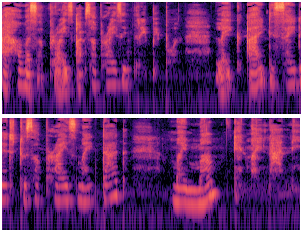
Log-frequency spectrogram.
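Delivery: hushed, whispered delivery. A youtuber plans a surprise and doesn't want anyone to hear: whispering. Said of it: "I'm whispering because I don't want anyone to hear me".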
